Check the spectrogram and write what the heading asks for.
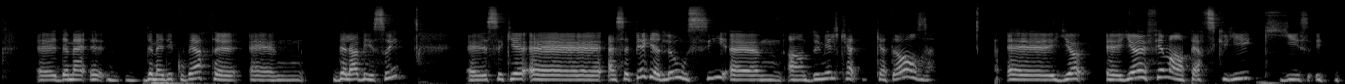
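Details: Adult woman who stutters, onset around age 7 or 8; stuttering.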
